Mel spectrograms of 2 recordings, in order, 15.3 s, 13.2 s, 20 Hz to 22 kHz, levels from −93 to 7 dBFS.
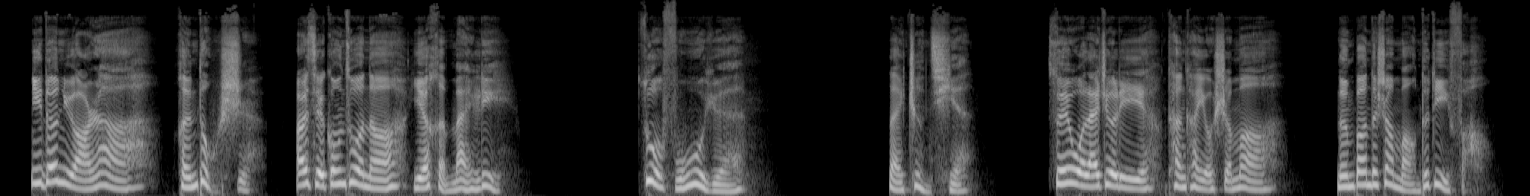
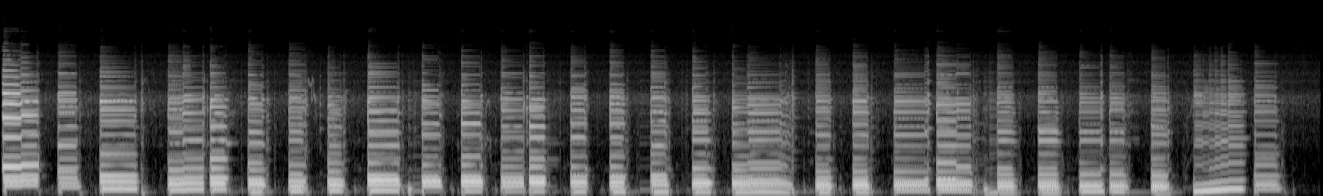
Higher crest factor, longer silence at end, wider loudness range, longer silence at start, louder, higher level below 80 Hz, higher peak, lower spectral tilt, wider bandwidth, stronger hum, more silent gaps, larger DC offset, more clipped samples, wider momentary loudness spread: about the same, 16 dB vs 18 dB; about the same, 0.5 s vs 0.45 s; first, 5 LU vs 2 LU; first, 0.3 s vs 0 s; about the same, -21 LUFS vs -19 LUFS; second, -62 dBFS vs -54 dBFS; second, -6 dBFS vs 0 dBFS; second, -4.5 dB/octave vs -7.5 dB/octave; first, 19 kHz vs 7.4 kHz; neither; first, 5.71-6.37 s, 8.04-8.88 s, 10.07-10.47 s, 13.17-13.36 s vs none; neither; neither; first, 12 LU vs 6 LU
